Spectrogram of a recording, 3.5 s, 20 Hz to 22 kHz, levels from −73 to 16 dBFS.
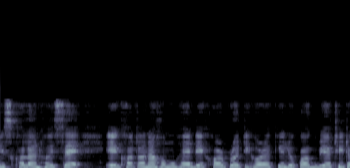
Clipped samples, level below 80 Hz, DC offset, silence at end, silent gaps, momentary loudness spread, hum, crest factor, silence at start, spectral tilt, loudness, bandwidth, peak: under 0.1%; -76 dBFS; under 0.1%; 0 s; none; 2 LU; none; 16 dB; 0 s; -3.5 dB/octave; -23 LUFS; 9.4 kHz; -8 dBFS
